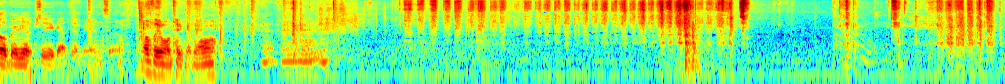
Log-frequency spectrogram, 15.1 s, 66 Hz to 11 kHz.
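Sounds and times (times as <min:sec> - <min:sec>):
knife cutting onion: 0:06.0 - 0:11.3, 0:13.4 - 0:15.0.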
